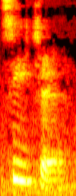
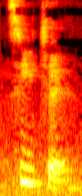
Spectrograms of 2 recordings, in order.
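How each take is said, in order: First: The ending is a short weak vowel. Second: The ending is a short weak vowel.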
